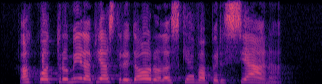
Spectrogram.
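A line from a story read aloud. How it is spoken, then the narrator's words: Loud shout. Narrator (Italian): Haji Hassan gridò ad alta voce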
